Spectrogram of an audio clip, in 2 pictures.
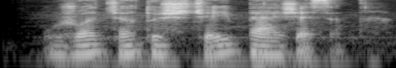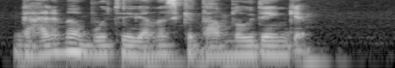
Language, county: Lithuanian, Šiauliai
